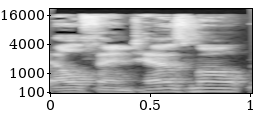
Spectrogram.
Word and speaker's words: El Fantasmo: If you do follow New Japan, they just kicked out El Fantasmo, right? Did I say that right? I did it right. You did.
